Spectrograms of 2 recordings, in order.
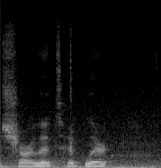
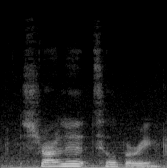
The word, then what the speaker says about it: Charlotte Tilbury: got this powder from Charlotte hibler I don't even know how to pronounce it Charlotte what's the name Oh Charlotte Tilbury and I got the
